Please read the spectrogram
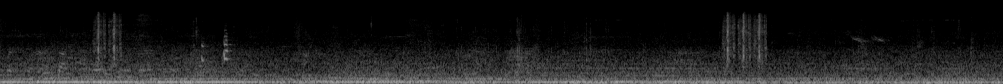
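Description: A washed hen making a few short, sharp clucking sounds while being rolled up in a towel to dry, over a steady low hum.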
